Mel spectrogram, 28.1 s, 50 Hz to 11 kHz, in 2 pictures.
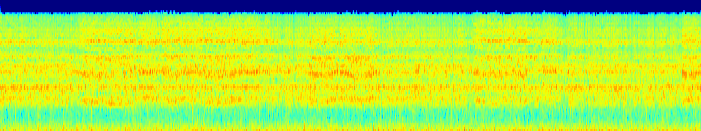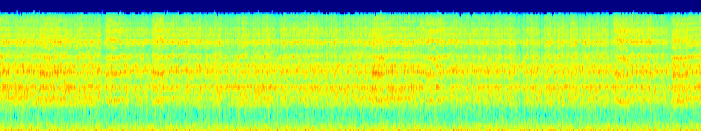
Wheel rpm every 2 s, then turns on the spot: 230, 220, 230, 220, 230, 220, 230, 230, 230, 230, 230, 230, 230, 220.
none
